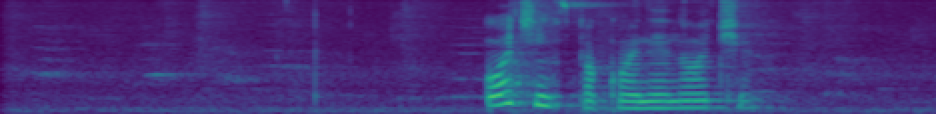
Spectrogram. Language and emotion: Russian, positive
